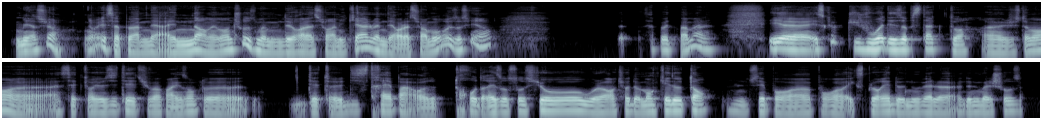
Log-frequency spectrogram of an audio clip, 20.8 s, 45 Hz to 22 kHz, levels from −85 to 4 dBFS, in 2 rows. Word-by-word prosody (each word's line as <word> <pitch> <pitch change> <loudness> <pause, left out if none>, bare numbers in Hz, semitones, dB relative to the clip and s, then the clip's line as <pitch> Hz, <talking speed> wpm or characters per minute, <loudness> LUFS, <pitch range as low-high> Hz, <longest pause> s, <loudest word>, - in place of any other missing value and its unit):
Bien 105 +3 +3
sûr. 120 - -2 0.2
Oui, - - -2
ça - - +2
peut 95 - 0
amener 90 +2 0
à 90 - 0
énormément 100 +2 +2
de 125 - -2
choses, 140 +2 0
même 90 -4 0
des 90 - +4
relations 90 0 0
amicales, 90 - +1
même 115 -7 +2
des 85 - 0
relations 70 +4 +2
amoureuses 105 +5 +1
aussi, 120 - -4
hein. 165 +3 -3 1.3
Heu, 405 - -12 0.2
ça 120 - -17
peut 120 - -3
être 115 +1 -8
pas - - 0
mal 140 -8 -4 0.5
et 135 +1 +7
heu, 130 - +10 0.3
est-ce 125 - 0
que 280 - -7
tu 130 - -5
vois 125 +2 +7
des 120 -2 +5
obstacles, 125 +1 +1
toi? 100 0 -2
Heu, 90 -1 -2
justement, 105 +5 0
heu, 85 -1 -3
à - - -8
cette - - -7
curiosité, 95 +3 -2
tu 95 - -11
vois? 95 0 -1
Par - - -2
exemple, 100 +5 -3
heu, 85 -2 -2 0.4
d'être, - - -6
heu, 85 - -1
distrait 100 +1 -4
par, 95 -5 -1
heu, 75 0 -5
trop - - -1
de - - -1
réseaux 90 +2 +2
sociaux 105 +2 +2
ou 95 -3 +2
alors, 90 +1 +1
tu - - -16
vois, 100 - 0
de - - 0
manquer 100 +3 +1
de 110 - +6
temps, 105 +1 0 0.4
tu - - -14
sais, 100 - +1
pour, 85 -3 -2
heu, 90 +1 -2
pour, 90 -2 -3
heu, - - -2
explorer 100 +1 -1
de 95 -3 0
nouvelles, 90 0 -1
heu, 85 - -2
de 90 - -1
nouvelles 90 -1 -1
choses. 100 +2 -6
100 Hz, 220 wpm, -21 LUFS, 90-110 Hz, 1.3 s, heu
